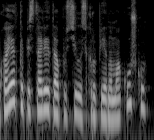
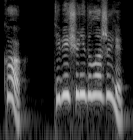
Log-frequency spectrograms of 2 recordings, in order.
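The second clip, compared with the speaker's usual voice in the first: high, loud feigned amazement; exaggerated, high-pitched incredulity; mock surprise; 11 semitones higher, 6 dB louder than usual. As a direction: act astonished to taunt him.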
